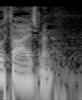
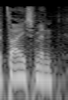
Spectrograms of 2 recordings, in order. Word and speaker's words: Theismann: Lawrence Taylor comes off the edge and blows up Joe Theismann, who's really Joe Theismann, but he changed his name to Theismann, the pronunciation, while at Notre Dame, because he wanted to win the Heisman Trophy.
